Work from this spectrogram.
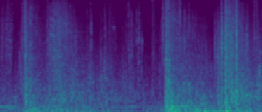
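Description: Rapid gunfire from the video game Splitgate, repeated close shots and booms in quick bursts, with a heavier volley about midway through.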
